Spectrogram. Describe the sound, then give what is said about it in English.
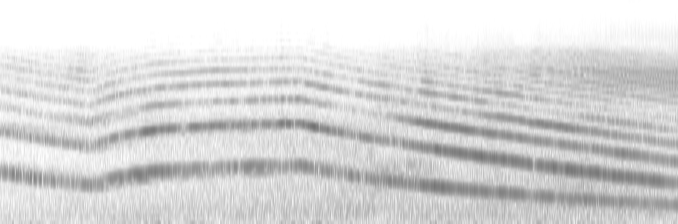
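Wailing emergency siren from an ambulance escorted by a police car, racing into an unlit parking area: one loud, steady tone that dips, climbs slowly, then glides down again, heard alone. “Into an unlit parking area screamed the ambulance and escorting police car.”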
